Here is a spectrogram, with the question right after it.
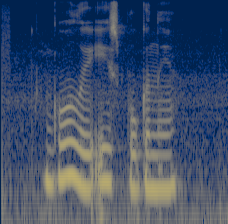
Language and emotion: Russian, neutral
